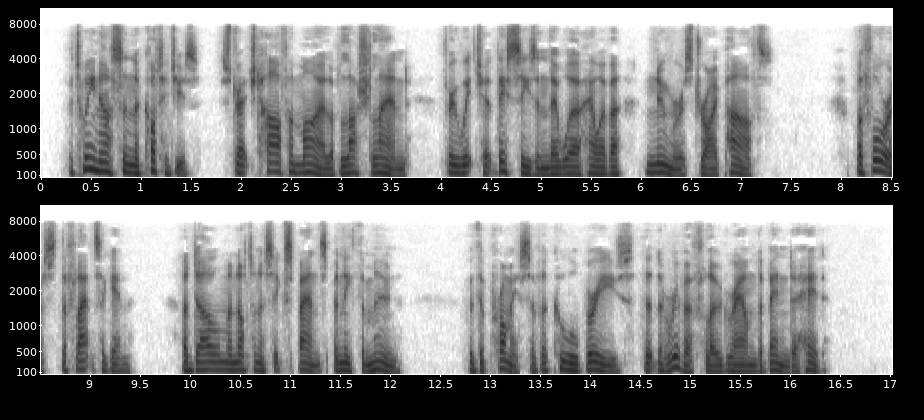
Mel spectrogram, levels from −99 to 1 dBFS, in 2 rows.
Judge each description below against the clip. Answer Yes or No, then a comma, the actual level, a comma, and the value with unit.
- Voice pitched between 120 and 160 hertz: Yes, medium, 140 Hz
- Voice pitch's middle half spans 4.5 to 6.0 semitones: No, average, 3.5 semitones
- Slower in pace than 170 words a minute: No, average, 175 wpm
